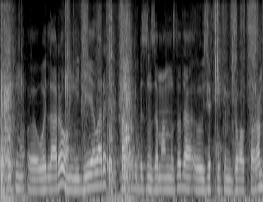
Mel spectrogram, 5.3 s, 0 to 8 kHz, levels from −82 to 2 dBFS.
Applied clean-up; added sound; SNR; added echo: none; Domestic sounds, home sounds; 5 dB; none.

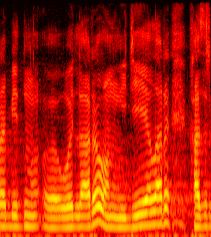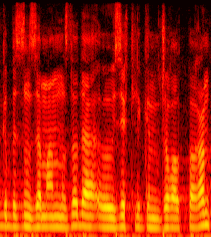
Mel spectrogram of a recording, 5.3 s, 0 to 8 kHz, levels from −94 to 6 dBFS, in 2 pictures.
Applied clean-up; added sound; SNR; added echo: none; none; none; none.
